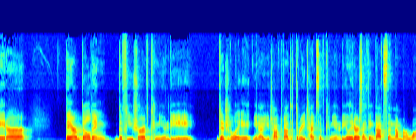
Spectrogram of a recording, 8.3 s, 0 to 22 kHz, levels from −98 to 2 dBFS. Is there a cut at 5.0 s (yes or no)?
yes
